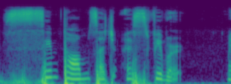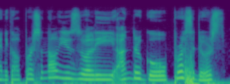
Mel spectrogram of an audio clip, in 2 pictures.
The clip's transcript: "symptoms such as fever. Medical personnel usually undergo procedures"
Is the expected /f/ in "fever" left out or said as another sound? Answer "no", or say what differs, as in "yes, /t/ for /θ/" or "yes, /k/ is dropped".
no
